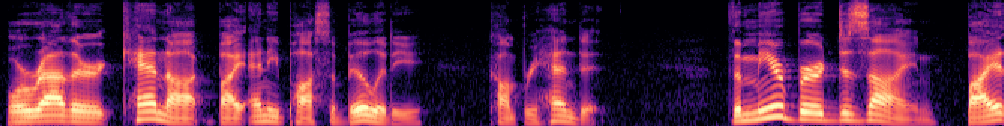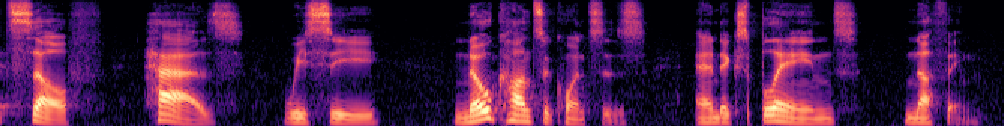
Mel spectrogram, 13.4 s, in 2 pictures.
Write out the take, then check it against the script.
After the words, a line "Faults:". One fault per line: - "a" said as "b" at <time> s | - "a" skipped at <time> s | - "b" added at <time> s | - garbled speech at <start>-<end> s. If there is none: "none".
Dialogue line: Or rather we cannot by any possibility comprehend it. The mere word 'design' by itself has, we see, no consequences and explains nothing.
Or rather cannot by any possibility comprehend it. The mere bird 'design' by itself has, we see, no consequences and explains nothing.
Faults:
- "we" skipped at 0.7 s
- "word" said as "bird" at 5.2 s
